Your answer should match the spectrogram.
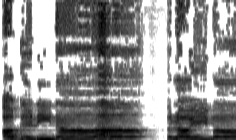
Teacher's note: রইমাশ্নবত, এখানে মকারটা, মকারের উপরে যে অকার সেটা এক্সট্রা একটা স্বর বলবো আমরা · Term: গুরুবর্ণ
